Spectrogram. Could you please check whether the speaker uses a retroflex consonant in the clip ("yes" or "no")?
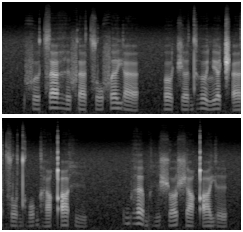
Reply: no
